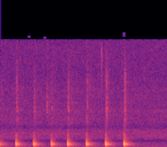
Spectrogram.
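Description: Seven firm, evenly spaced knocks on a door in quick succession, close and clear, with no voices and a quiet, still background.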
